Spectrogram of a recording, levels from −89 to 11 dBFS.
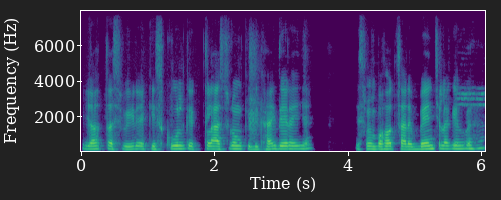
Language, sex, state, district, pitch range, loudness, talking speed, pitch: Hindi, male, Bihar, Saran, 155-175 Hz, -19 LUFS, 190 wpm, 165 Hz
